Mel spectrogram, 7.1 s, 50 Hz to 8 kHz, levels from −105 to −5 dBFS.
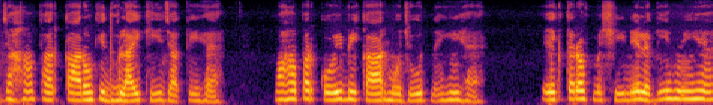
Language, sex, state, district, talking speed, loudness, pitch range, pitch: Hindi, female, Delhi, New Delhi, 185 wpm, -19 LUFS, 185-220 Hz, 200 Hz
